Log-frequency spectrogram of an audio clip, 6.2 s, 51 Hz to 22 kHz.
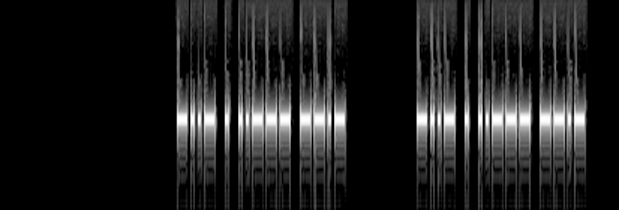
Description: Morse code, heard as a keyed tone, about 34 wpm, 700 Hz. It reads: XE2Q XE2Q
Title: DXCC-100 Call Signs - 4 Characters - Repeated 3x - 35wpm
